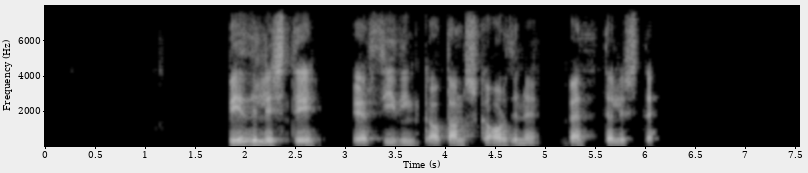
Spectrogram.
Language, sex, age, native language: Icelandic, male, 30-39, Icelandic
